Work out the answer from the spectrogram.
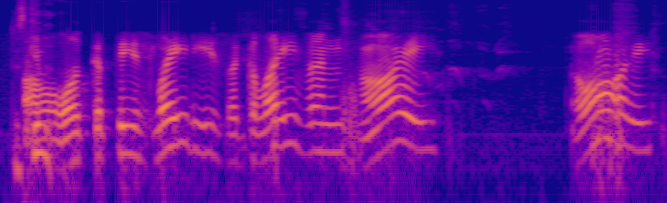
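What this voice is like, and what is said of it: Jerry Lewis impression. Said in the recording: “do a Jerry Lewis impression ... Give it like a good 15 seconds of Jerry riffing”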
